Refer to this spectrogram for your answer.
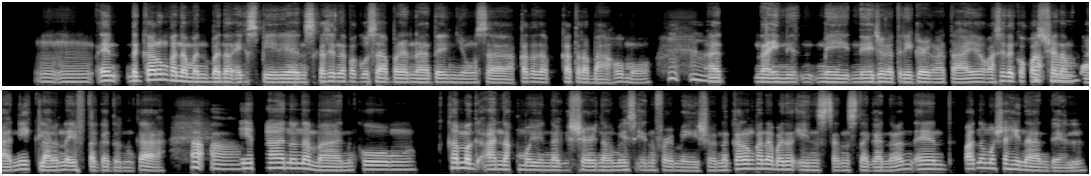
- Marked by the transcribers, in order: none
- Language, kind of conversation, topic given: Filipino, podcast, Paano mo hinaharap ang mga pekeng balita o maling impormasyon na nakikita mo?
